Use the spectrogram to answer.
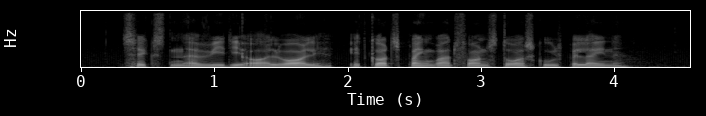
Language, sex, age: Danish, male, 18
